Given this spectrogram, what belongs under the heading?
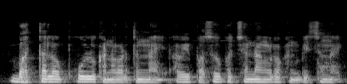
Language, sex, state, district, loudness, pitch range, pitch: Telugu, male, Telangana, Hyderabad, -17 LUFS, 110-120 Hz, 115 Hz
